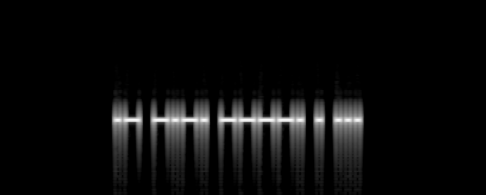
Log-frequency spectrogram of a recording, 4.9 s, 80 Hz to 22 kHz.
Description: Morse code, heard as a keyed tone, about 25 wpm, 700 Hz. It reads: AC9ES
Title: USA Call Signs - 5 Characters - 4x Character Spacing - 25wpm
